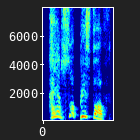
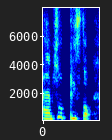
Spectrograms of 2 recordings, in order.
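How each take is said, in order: First: Higher, emphatic pissed off; angry. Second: Said in the usual way. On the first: Real, not acted. Venting to Mister Elvis, angry emphasis. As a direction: land hard on pissed.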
